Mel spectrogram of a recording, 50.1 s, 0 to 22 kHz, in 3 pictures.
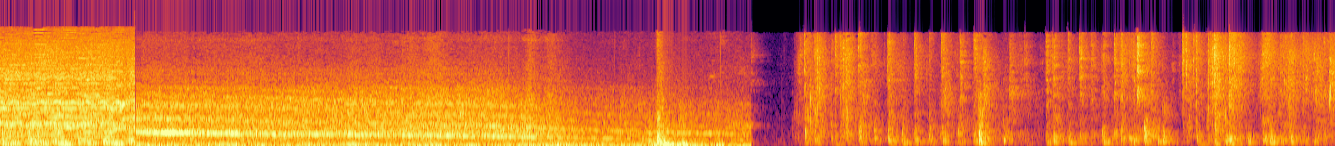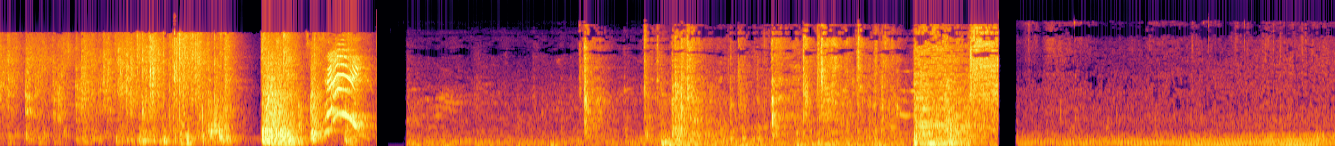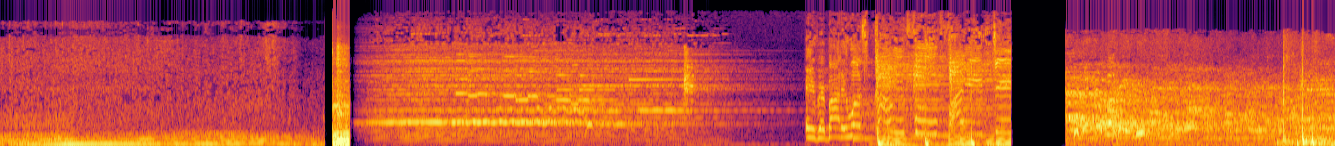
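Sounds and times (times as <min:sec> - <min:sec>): dog claws clicking on wooden stairs: 0:10.0 - 0:19.7
low engine-like hum: 0:29.4 - 0:37.4.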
